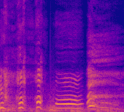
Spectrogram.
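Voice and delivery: high laughing brag, drawn out slow; gloating laugh. Acted. Rouge gloating to Knuckles after the theft, laughing. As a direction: crow about it through a laugh.

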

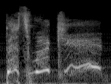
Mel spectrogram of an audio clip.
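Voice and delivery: singing father mock-sobbing over his son; mock bawling. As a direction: howl it like a weeping dad. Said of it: "And he's still saying".

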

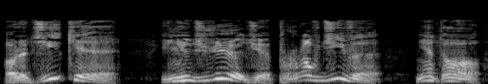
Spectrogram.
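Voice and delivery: loud, high, drawn-out insistence; emphatic scaring. A narrator's reading. Boy boasts of real bears to little one, scornfully emphatic. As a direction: stretch it out to impress a little one.

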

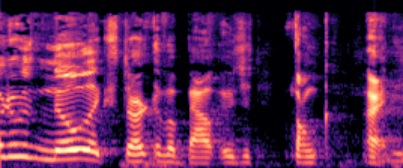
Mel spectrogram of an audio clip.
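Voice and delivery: ordinary talk

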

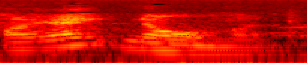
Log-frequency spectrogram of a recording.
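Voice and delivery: broad Somerset farmhand voice, kept up all through; Somerset accent. Acted. Farmer showing off his dog to the camera, in a broad Somerset accent. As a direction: play a rustic Somerset yokel who's chatting away. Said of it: "See if I got the accent again".

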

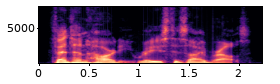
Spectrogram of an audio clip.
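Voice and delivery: ordinary delivery

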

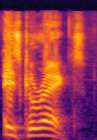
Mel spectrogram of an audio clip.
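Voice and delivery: loud, high announcement of a right answer; emphatic quizmaster call. Real, not acted. Quizmaster confirms Daniel's correct answer, emphatic loud call. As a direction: call it out big, pitch jumping up.

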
